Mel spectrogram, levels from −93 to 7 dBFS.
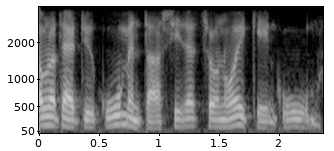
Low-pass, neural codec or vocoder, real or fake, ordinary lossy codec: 3.6 kHz; codec, 16 kHz, 16 kbps, FunCodec, trained on LibriTTS, 50 frames a second; fake; none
